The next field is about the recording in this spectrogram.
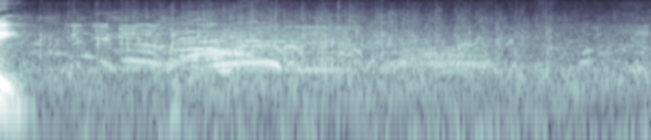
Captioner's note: attendees applauding; attendees cheering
